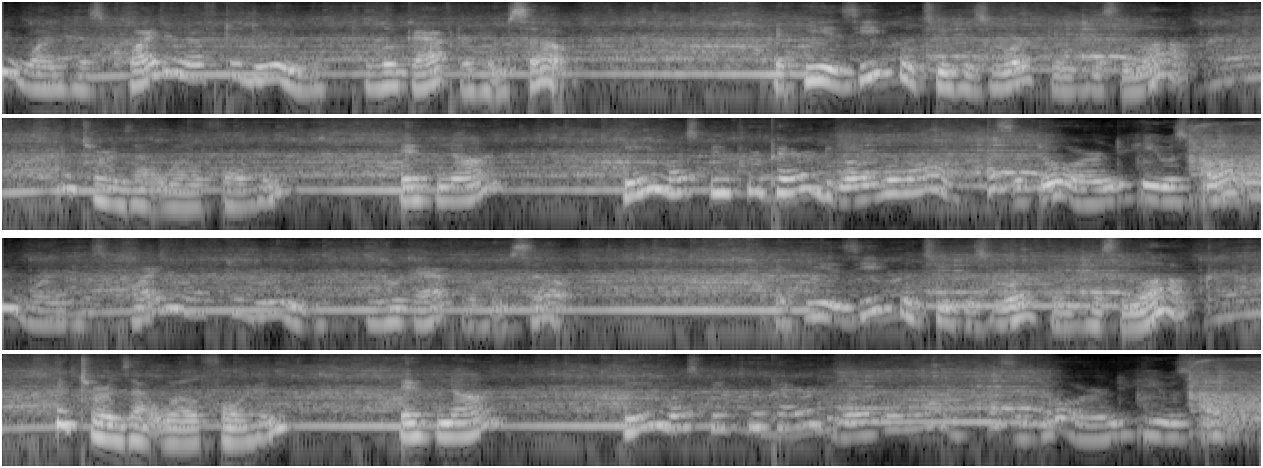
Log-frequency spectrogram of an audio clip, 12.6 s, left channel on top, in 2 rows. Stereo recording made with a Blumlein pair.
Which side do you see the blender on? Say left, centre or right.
centre.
